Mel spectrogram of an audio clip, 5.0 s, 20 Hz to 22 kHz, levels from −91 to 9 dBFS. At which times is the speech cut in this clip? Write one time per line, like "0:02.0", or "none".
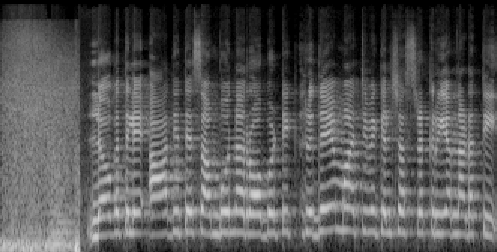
none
